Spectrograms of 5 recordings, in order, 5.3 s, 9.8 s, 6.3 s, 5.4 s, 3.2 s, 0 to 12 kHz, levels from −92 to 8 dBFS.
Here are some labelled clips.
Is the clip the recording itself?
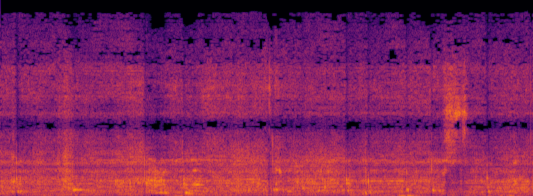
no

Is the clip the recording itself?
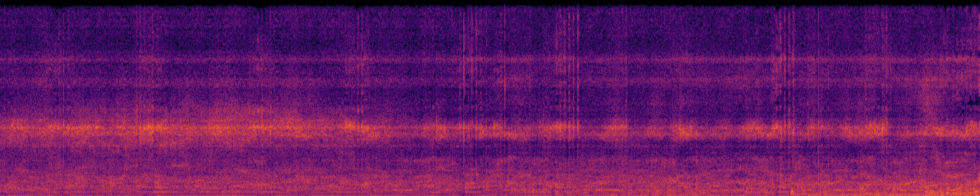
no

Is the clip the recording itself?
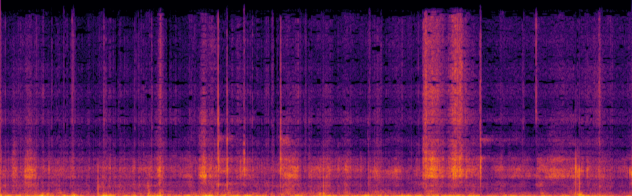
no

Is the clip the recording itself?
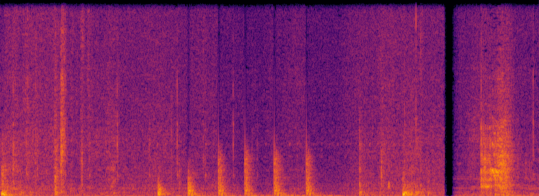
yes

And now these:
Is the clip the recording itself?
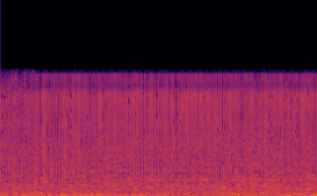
no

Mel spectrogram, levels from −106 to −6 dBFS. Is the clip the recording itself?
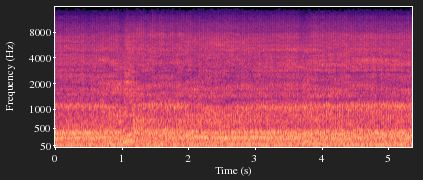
no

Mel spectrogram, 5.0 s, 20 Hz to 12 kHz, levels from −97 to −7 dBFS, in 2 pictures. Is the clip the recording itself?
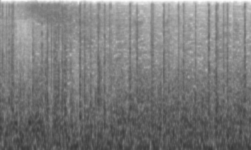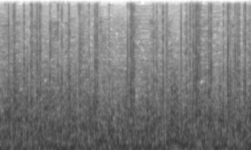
yes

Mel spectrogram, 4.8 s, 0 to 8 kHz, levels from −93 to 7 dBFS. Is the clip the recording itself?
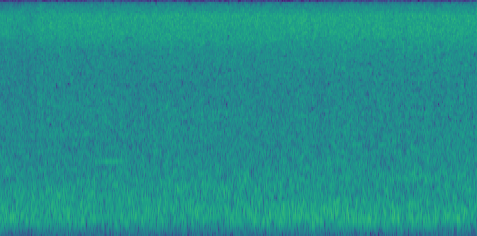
yes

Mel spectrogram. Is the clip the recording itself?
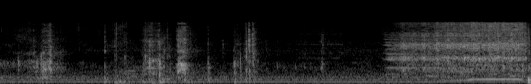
yes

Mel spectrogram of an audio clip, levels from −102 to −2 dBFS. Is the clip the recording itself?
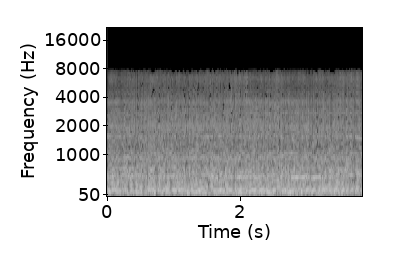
no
